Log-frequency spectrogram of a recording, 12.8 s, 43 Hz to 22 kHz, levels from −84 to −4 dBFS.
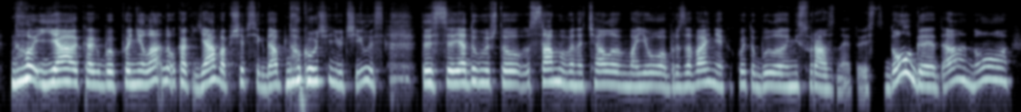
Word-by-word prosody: Но, 245 +6 +7
я, 230 +1 +6
как 210 -2 -1
бы, 205 +1 -1
поняла, 210 +3 0
ну, 245 -3 -4
как 220 -2 +1
я, 210 +10 +4
вообще, 210 -1 -3
всегда 200 -3 -3
много 240 +3 +2
очень 245 -1 0
училась, 215 +3 -8 0.5
то 215 - 0
есть, 215 +1 0
э, 215 -1 +4
я 220 0 +5
думаю, 225 0 -2
что 210 -3 -4
с 205 - -12
самого 230 -2 +2
начала 205 +1 -4
моё 190 +1 -6
образование, 190 +3 -3
какое-то 195 +2 -11
было 185 0 -5
несуразное. 180 -5 -5
То - - -20
есть 155 - -17
долгое, 200 - +1
да, 235 +10 -4
но 245 +3 -6
210 Hz, 150 wpm, -20 LUFS, 195-230 Hz, 0.5 s, Но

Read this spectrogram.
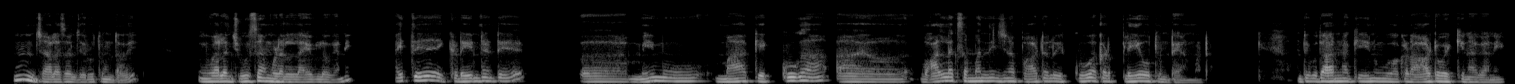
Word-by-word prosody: హ్మ్. 210 0 +4
చాలా 120 -2 0
సార్లు 115 -3 -2
జరుగుతూ 115 +2 -6
ఉంటది. 105 -1 -5 0.7
మేము 130 -1 +1
వాళ్ళని 135 -1 +4
చూసాం 140 +3 +3
గూడా 125 -2 +4 0.2
లైవ్‌లో 115 0 -2
గాని. 130 - -4 0.5
అయితే 165 +3 +2 0.2
ఇక్కడేంటంటే, 145 +3 +1 0.8
ఆహ్, 125 -1 -3
మేము 165 +4 +3 0.6
మాకెక్కూగా 145 +5 +2 0.3
ఆహ్, 120 -2 -2 0.3
వాళ్ళకి 160 +7 +2
సంబంధించిన 150 -1 +2
పాటలు 140 +4 -1
ఎక్కువగా 140 +4 0
అక్కడ 140 -3 -1
ప్లే 135 0 +3
అవుతుంటాయన్నమాట. 100 -8 -3 0.9
అంటే 130 +3 -3
ఉదాహరణకి 140 0 +3
నువ్వు 135 -1 0
అక్కడ 125 -1 -3
ఆటో 135 +1 +3
ఎక్కినా 125 -3 -2
గాని, 105 0 -5
135 Hz, 125 wpm, -32 LUFS, 120-145 Hz, 0.9 s, హ్మ్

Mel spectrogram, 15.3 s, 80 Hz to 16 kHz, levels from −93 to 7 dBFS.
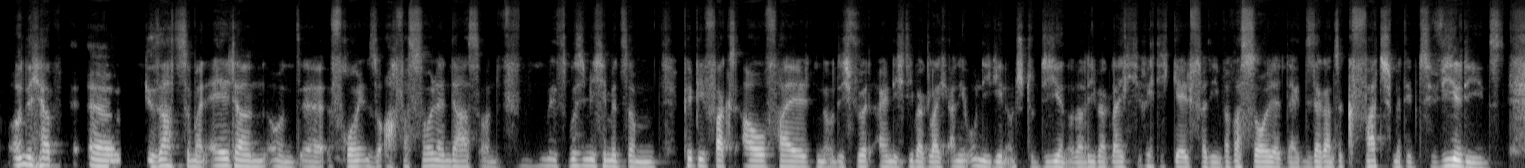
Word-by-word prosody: Und 155 +2 +2
ich 150 -2 +3
habe, 150 -1 +2 0.3
äh, 130 -2 +6 0.4
gesagt 135 +2 +2
zu 135 -2 -5
meinen 115 -2 -1
Eltern 130 -4 +3
und, 115 -3 -6
äh, 115 -2 -3
Freunden 125 +1 0
so: 120 0 -7
„Ach, - - -4
was 125 - -8
soll 135 0 -1
denn 125 -1 0
das? 120 -2 -3
Und 110 0 -11
f 120 - -17 0.3
jetzt 130 -1 -8
muss 135 -1 -1
ich 135 - -3
mich 135 -2 +1
hier 130 - 0
mit 120 -1 +1
so 120 -1 -2
'nem 110 -1 -1 0.2
Pipifax 135 -3 0
aufhalten 120 -3 +2
und 110 0 -7
ich 110 - -2
würde 120 -1 -1
eigentlich 115 -1 -2
lieber 115 -3 0
gleich 115 0 -1
an 120 - -3
die 120 - 0
Uni 125 -2 0
gehen 110 0 -2
und 115 0 -8
studieren 110 +1 -1
oder 105 0 -2
lieber 110 0 -1
gleich 115 +3 -4
richtig 110 -2 -9
Geld 110 -3 +1
verdienen. 110 -1 -4
W - - -3
w - - -9
was 115 -5 -1
soll 115 -1 +5
denn 100 -2 -1
der 105 -1 -5
dieser 110 +2 -1
ganze 115 0 -1
Quatsch 120 +2 0
mit 115 -1 -5
dem 110 -1 -9
Zivildienst?“ 110 -5 +4
120 Hz, 230 wpm, -22 LUFS, 110-125 Hz, 0.4 s, äh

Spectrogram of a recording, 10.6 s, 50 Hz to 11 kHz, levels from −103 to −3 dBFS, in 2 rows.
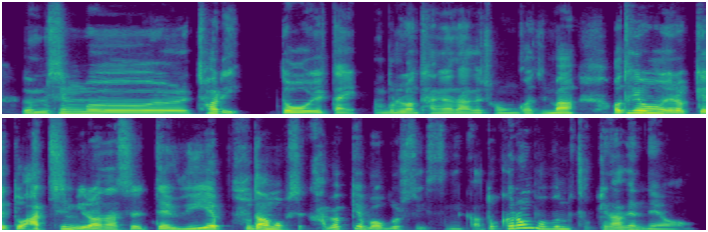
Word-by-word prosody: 음식물 150 0 0
처리도 140 -8 0
일단 130 -1 -3
물론 120 +1 -3
당연하게 120 -2 -4
좋은 100 -2 -10
거지만 95 +2 +2 0.3
어떻게 210 +10 +5
보면 200 -6 +5
이렇게 155 +2 +1
또 150 - +2
아침에 130 +5 +1
일어났을 145 +2 +1
때 135 -1 -1
위에 110 +10 +3 0.2
부담 185 +3 +6
없이 175 -3 -5
가볍게 200 +4 -4
먹을 115 - -2
수 140 - -18
있으니까 200 -1 -16
또 220 - -8
그런 285 +7 +2
부분도 210 -7 -4
좋긴 145 -2 -11
하겠네요. 120 - -5
145 Hz, 365 characters per minute, -23 LUFS, 125-165 Hz, 0.3 s, 부담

